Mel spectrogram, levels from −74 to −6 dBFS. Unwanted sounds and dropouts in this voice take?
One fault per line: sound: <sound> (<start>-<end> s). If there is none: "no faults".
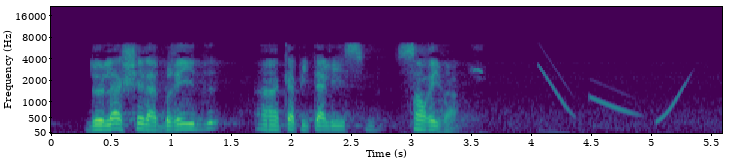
sound: chirp (4.1-5.4 s)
